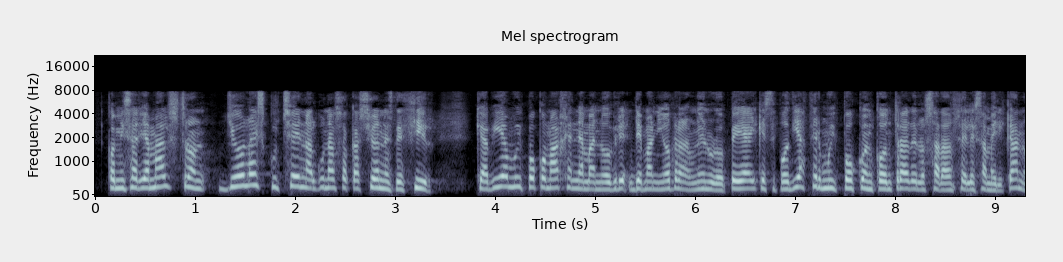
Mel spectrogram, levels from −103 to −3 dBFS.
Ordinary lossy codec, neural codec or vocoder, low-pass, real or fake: none; codec, 16 kHz, 4 kbps, FreqCodec, larger model; none; fake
